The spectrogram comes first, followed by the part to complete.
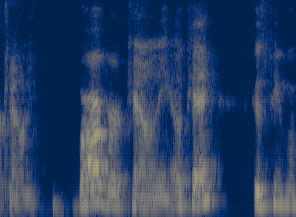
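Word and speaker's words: Barbour: of uh new vision and how do i pronounce that barbara or it's in barber county barber county okay because people pronounce it and people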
